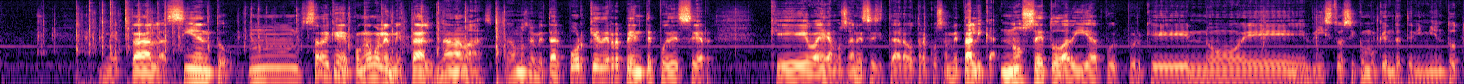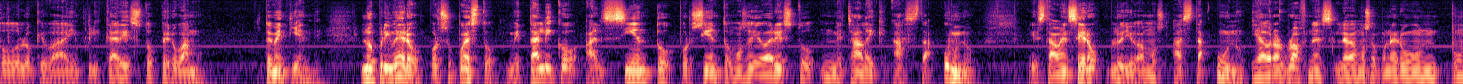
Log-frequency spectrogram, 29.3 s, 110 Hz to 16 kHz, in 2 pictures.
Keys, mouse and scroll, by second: 0.8-2.5 typing, 3.4 shift+Home, 3.8-4.3 typing, 5.0 Return, 7.9 click, 9.4 shift+middle click, 9.6-10.9 shift+drag, 11.2 ctrl+shift+click, 11.3-13.3 ctrl+middle drag, 13.3 ctrl+shift+click, 14.1 shift+click, 14.9 shift+click, 18.7-20.0 drag, 27.3 click, 29.1 KP_Decimal.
